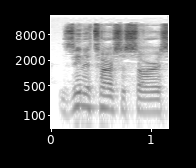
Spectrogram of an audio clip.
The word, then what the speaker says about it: Xenotarsosaurus: the little ones on carnot ours so this Xena Tarsus horas is somewhere in the middle so it was very important that we get the pronunciation correct for you guys Xena Tarsus horas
